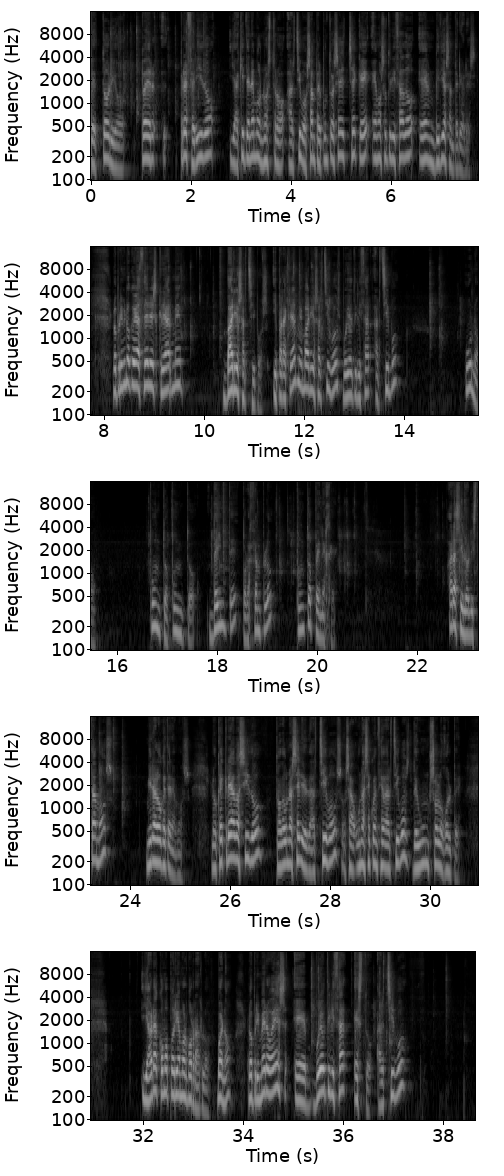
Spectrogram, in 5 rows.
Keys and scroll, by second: 0.0-2.7 typing, 8.4-10.1 typing, 11.3-12.9 typing, 14.5-15.1 typing, 16.6-21.0 typing, 21.7 Return, 22.5-23.8 typing, 35.2-37.2 typing.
